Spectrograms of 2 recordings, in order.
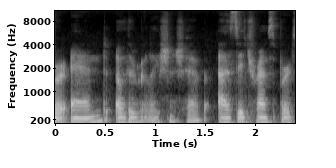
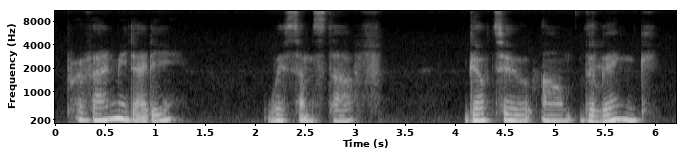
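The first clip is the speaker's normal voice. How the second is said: put-on soft, gentle voice; 5 semitones higher than usual. Speaker plugging a link, switching to a put-on soft voice. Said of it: "let me take my soft voice".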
